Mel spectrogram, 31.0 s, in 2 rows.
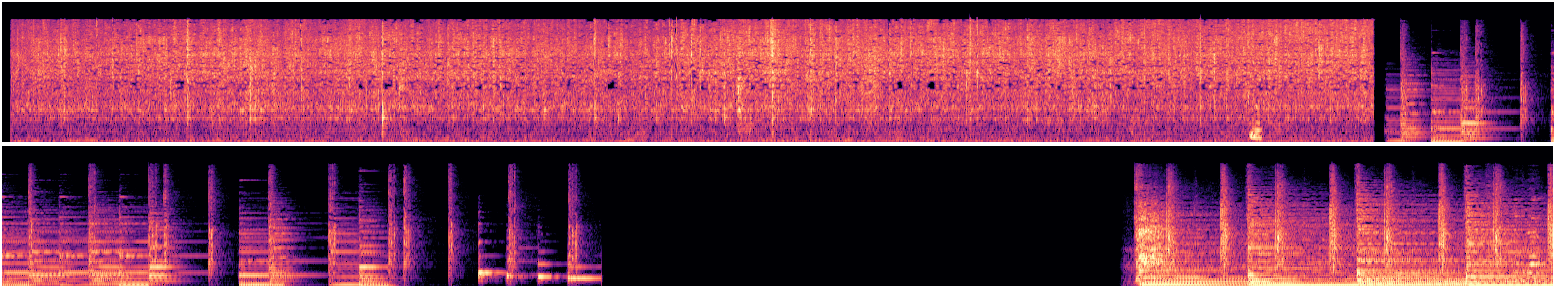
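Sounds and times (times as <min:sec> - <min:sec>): food sizzling in a pan: 0:00.1 - 0:13.8.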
